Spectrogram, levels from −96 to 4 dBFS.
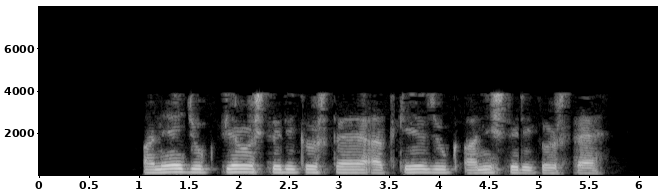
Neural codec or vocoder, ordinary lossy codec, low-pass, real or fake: none; AAC, 16 kbps; 7.2 kHz; real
